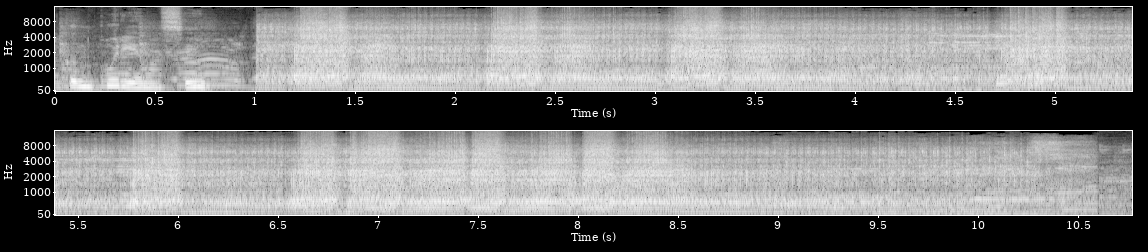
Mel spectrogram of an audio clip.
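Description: A powerful car engine revs up loudly again and again.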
